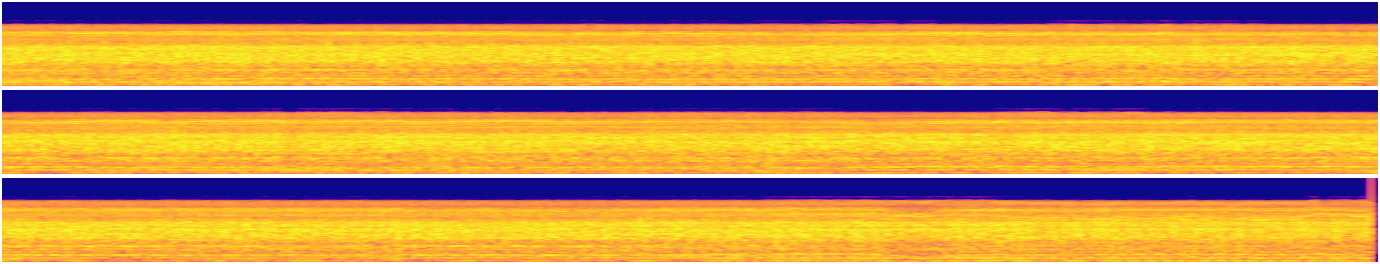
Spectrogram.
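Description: Quadcopter drone's motors and propellers whirring steadily in flight, heard through the drone's own camera microphone, with a few held tones in the whir.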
